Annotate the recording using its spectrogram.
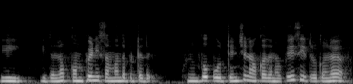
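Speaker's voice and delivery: low, soft and irritated; hushed irritation. Acted. Husband hushes his wife so the caller won't hear, low and annoyed. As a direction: snap at her without letting the caller hear. Hushed quarrel beside phone call.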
